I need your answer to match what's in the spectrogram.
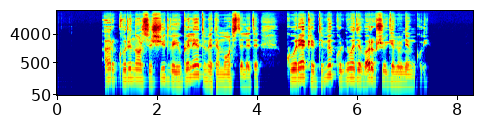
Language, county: Lithuanian, Šiauliai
